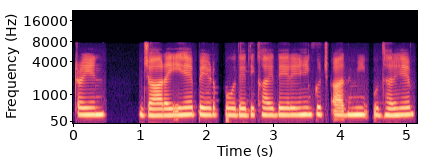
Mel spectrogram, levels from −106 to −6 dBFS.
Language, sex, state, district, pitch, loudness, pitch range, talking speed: Hindi, female, Uttar Pradesh, Saharanpur, 215 Hz, -16 LUFS, 210-220 Hz, 165 wpm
